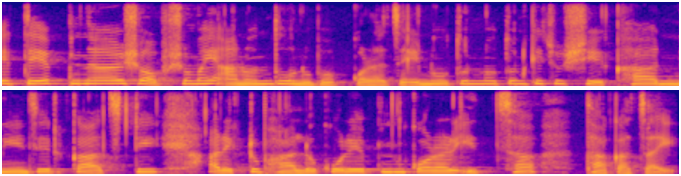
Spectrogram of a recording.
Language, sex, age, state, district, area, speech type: Bengali, female, 18-30, West Bengal, North 24 Parganas, urban, spontaneous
